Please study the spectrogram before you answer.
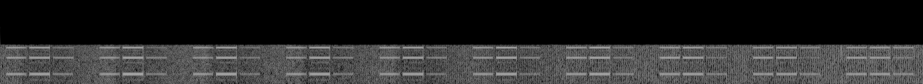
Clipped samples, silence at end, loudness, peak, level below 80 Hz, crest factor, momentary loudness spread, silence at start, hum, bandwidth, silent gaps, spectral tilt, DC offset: under 0.1%; 0 s; -26 LUFS; -14 dBFS; -52 dBFS; 14 dB; 9 LU; 0 s; none; 2.6 kHz; none; -11.5 dB/octave; under 0.1%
